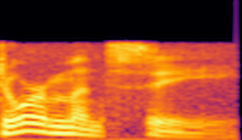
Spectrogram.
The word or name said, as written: dormancy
